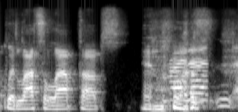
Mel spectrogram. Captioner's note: laughs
